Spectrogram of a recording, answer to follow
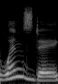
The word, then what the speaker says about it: Wednesday: pronunciation remember the word wednesday can be a little tricky has a d over there but we don't say it and the word thursday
